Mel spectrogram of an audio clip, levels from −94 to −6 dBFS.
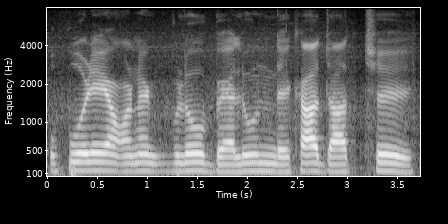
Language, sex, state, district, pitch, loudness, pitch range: Bengali, male, West Bengal, Alipurduar, 140 Hz, -17 LUFS, 130-145 Hz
